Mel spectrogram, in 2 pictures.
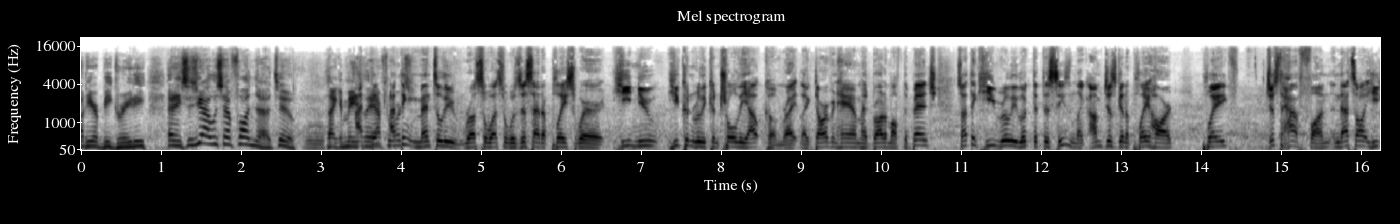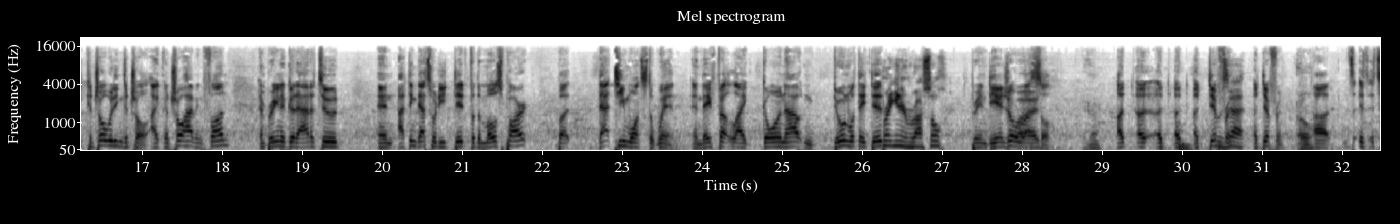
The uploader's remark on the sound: LIVE from radio row in BEAUTIFUL Phoenix Arizona, kicking off the Super Bowl week Friday!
